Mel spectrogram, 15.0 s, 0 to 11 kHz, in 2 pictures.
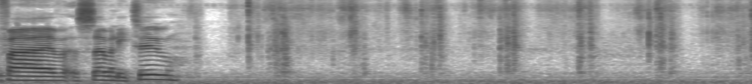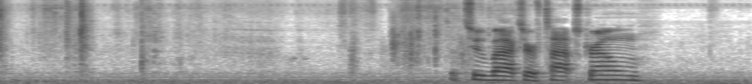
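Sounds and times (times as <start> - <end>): rustling packaging: 2.3 - 9.8, 10.9 - 12.7.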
